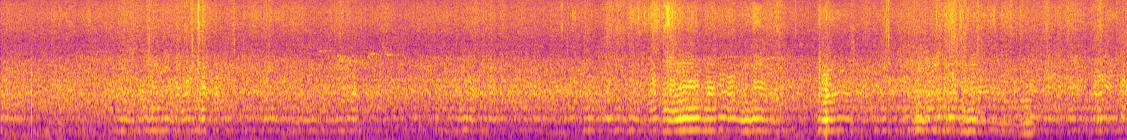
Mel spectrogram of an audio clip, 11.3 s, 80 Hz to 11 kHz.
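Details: Honey bee colony agitated while its queen is out on her mating flight, gone about 45 minutes; thick, even buzzing drone with harmonic layers and several short louder surges in the second half.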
